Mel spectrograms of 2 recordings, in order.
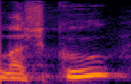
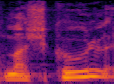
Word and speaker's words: Machecoul: Alors, on dit souvent Machecou, mais comme il y a un L final, certaines personnes prononcent Machecoul et ça ne pose pas de difficulté.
